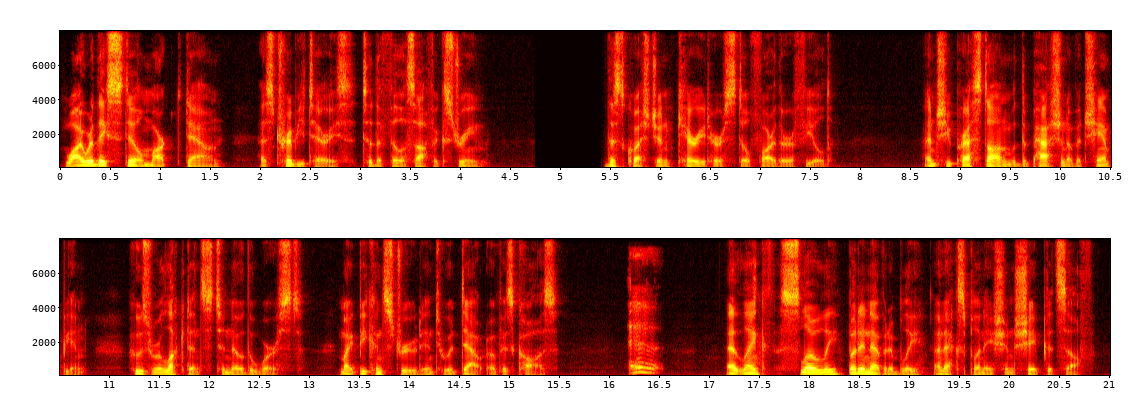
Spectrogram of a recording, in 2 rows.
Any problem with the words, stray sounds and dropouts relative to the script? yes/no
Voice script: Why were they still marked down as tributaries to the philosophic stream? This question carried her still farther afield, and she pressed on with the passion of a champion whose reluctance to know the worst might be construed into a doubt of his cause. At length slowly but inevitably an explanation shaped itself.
yes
